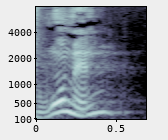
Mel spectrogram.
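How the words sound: The word sounds gentle and kind. He is addressing her with respect. The speaker calls it right. "What he was saying is"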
